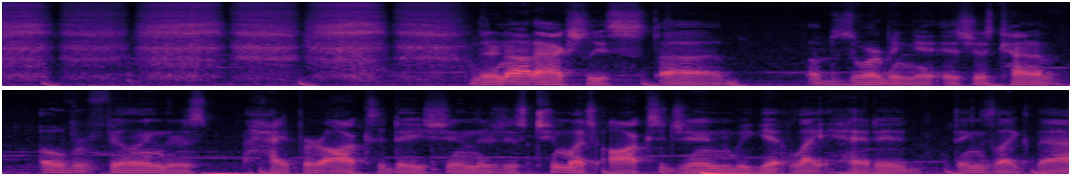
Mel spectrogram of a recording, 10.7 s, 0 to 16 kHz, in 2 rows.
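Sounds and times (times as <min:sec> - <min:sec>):
rapid heavy breathing as over-breathing: 0:00.0 - 0:03.8
speech: 0:02.4 - 0:10.6.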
